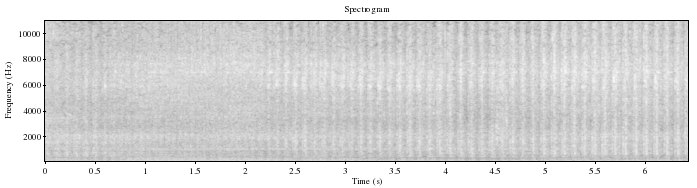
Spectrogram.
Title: Yamaha XJ600 Diversion strange engine knocking noise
